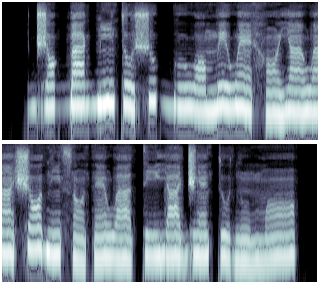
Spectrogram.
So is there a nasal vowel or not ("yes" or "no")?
yes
